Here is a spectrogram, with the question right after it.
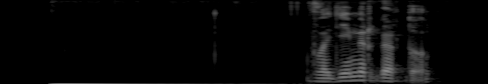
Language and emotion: Russian, neutral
